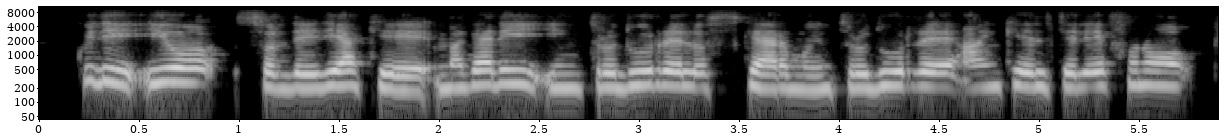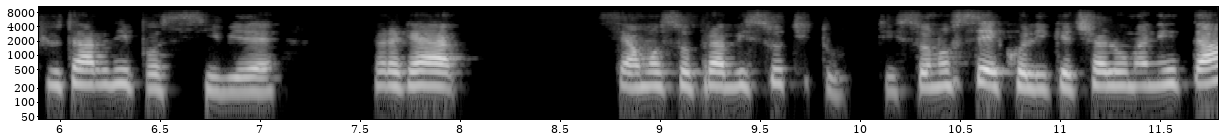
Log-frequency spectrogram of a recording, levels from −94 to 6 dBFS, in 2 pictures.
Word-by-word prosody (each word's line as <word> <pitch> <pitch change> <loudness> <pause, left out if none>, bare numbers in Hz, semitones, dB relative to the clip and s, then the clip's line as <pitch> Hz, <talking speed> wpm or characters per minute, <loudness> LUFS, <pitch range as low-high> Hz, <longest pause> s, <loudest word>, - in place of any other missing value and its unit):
quindi 270 -4 -1
io 265 -1 +4
son 215 - -5
dell'idea 215 +3 +2
che, 195 -6 +1
magari, 235 +2 0
introdurre 210 +3 0
lo 210 -2 -2
schermo, 195 -3 0
introdurre 210 +3 0
anche 215 +4 -3
il 215 0 -2
telefono 220 +2 -2
più 235 -2 -9
tardi 240 +1 +2
possibile, 175 -3 -5 0.4
perché, 230 - +5 0.6
siamo 220 0 -1
sopravvissuti 225 +4 -2
tutti; 170 +1 -20
sono 215 +5 -3
secoli 220 -5 +2
che 210 - +1
c'è 225 +3 0
l'umanità 235 +4 +4
220 Hz, 125 wpm, -22 LUFS, 200-235 Hz, 0.6 s, perché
